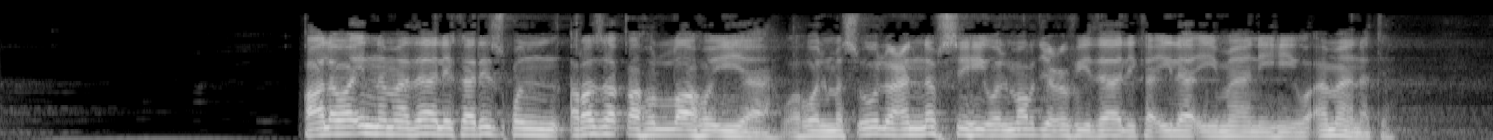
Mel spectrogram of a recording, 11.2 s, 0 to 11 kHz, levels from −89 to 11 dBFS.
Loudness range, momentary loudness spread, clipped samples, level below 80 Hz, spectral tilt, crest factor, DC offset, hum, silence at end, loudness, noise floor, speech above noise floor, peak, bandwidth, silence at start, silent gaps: 3 LU; 5 LU; under 0.1%; -44 dBFS; -7 dB/octave; 12 dB; under 0.1%; none; 0.75 s; -13 LUFS; -62 dBFS; 49 dB; 0 dBFS; 8 kHz; 2.3 s; none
